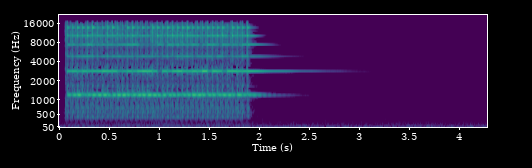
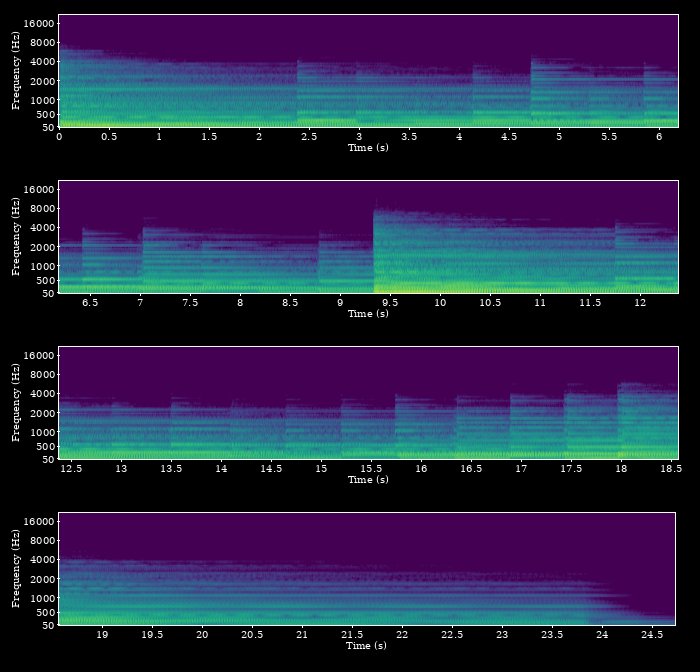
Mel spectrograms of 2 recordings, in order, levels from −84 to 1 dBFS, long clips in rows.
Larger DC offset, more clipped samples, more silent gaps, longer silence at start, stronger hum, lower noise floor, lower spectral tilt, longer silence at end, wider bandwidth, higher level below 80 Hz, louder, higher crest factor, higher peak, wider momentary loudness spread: second, under 0.1% vs 0.6%; neither; neither; about the same, 0.05 s vs 0 s; second, none vs 50 Hz at -55 dBFS; first, -70 dBFS vs -56 dBFS; second, 5 dB/octave vs -10.5 dB/octave; first, 2 s vs 0.85 s; first, 17.5 kHz vs 5.6 kHz; second, -70 dBFS vs -26 dBFS; about the same, -21 LUFS vs -22 LUFS; about the same, 22 dB vs 18 dB; about the same, -6 dBFS vs -4 dBFS; second, 5 LU vs 17 LU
